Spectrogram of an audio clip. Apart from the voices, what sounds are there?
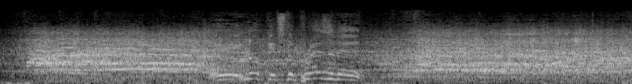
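crowd cheering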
